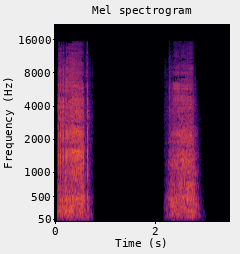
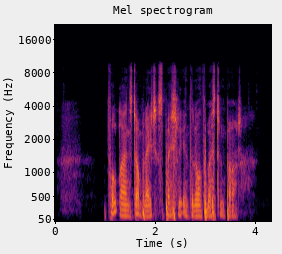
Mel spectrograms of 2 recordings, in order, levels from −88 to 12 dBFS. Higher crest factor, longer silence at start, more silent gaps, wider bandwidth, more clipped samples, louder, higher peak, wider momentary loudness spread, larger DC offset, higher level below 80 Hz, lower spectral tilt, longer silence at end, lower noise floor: about the same, 22 dB vs 20 dB; second, 0.05 s vs 1.05 s; first, 0.77-2.16 s vs none; first, 15.5 kHz vs 10 kHz; neither; second, -23 LUFS vs -19 LUFS; second, -6 dBFS vs -2 dBFS; first, 13 LU vs 8 LU; neither; second, -58 dBFS vs -44 dBFS; second, -2 dB/octave vs -5 dB/octave; about the same, 0.6 s vs 0.55 s; first, under -90 dBFS vs -65 dBFS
